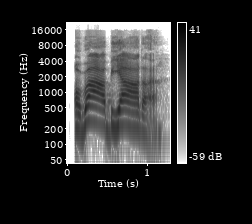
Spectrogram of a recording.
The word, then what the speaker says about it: arrabbiata: He said, arrabbiata.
